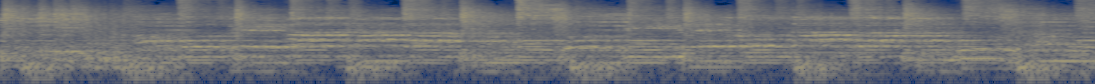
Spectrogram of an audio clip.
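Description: A children's choir singing a song in unison, accompanied by a small ensemble of plucked strings, double bass and accordion.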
